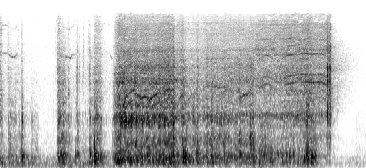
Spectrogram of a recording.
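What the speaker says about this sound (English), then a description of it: "drill a hole in that daggone thing" A power drill bores a hole in the body of a budget drift car: a few short bursts of whining motor at first, then one loud sustained grinding run through metal that stops abruptly.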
